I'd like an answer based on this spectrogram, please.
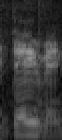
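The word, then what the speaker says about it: Daymond: Damon? Yeah, Damon.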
